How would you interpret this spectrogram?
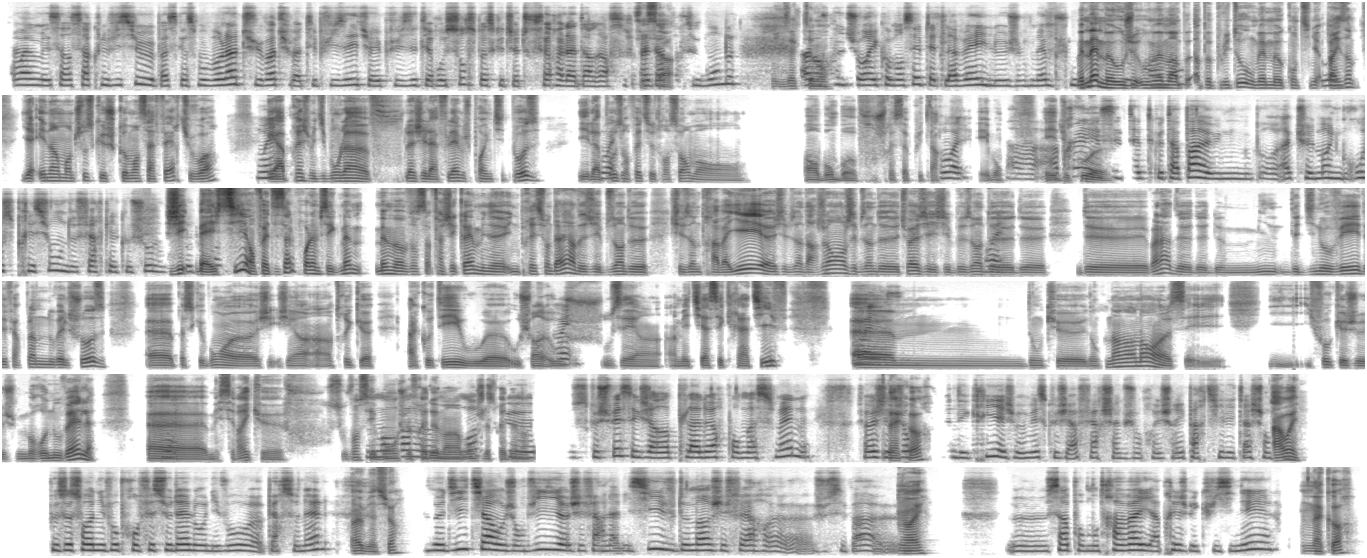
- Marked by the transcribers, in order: unintelligible speech; unintelligible speech; drawn out: "Hem"; sigh; tapping
- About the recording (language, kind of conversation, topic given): French, unstructured, Quelles sont les conséquences de la procrastination sur votre réussite ?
